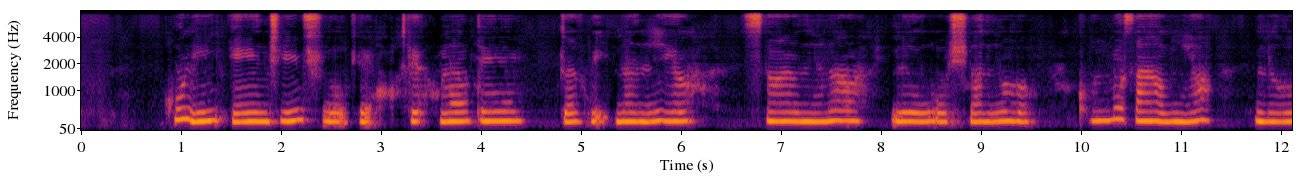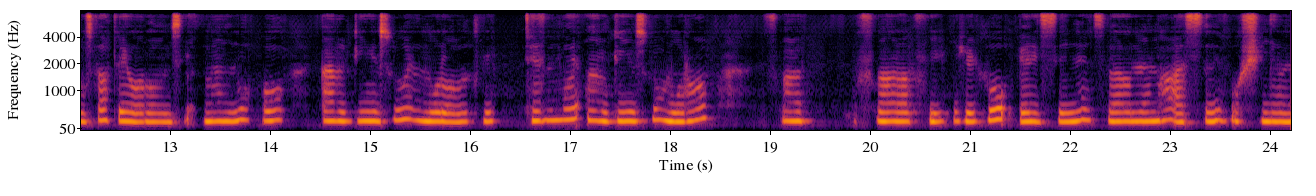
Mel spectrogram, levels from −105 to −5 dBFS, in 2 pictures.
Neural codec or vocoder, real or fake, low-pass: codec, 16 kHz, 1 kbps, FunCodec, trained on Chinese and English, 50 frames a second; fake; 7.2 kHz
